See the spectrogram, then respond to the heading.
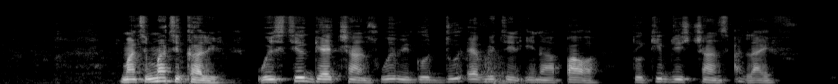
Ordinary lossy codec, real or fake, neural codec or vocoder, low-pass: none; fake; vocoder, 22.05 kHz, 80 mel bands, Vocos; 9.9 kHz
